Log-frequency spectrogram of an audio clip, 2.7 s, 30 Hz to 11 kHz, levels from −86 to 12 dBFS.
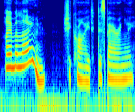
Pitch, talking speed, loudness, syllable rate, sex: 235 Hz, 135 wpm, -17 LUFS, 6.2 syllables/s, female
